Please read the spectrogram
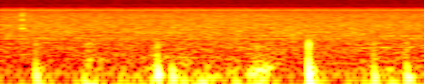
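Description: Near silence: room tone with a few faint low thumps.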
